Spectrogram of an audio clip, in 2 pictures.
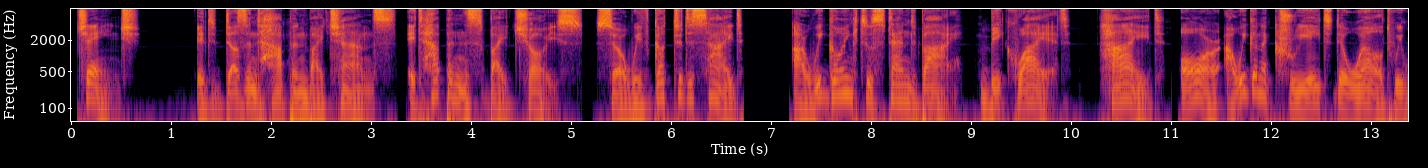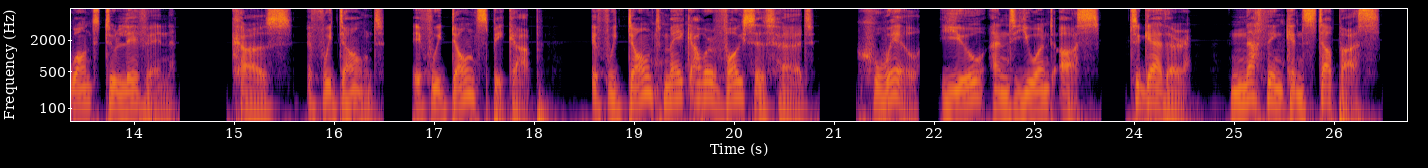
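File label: Polish English, male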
